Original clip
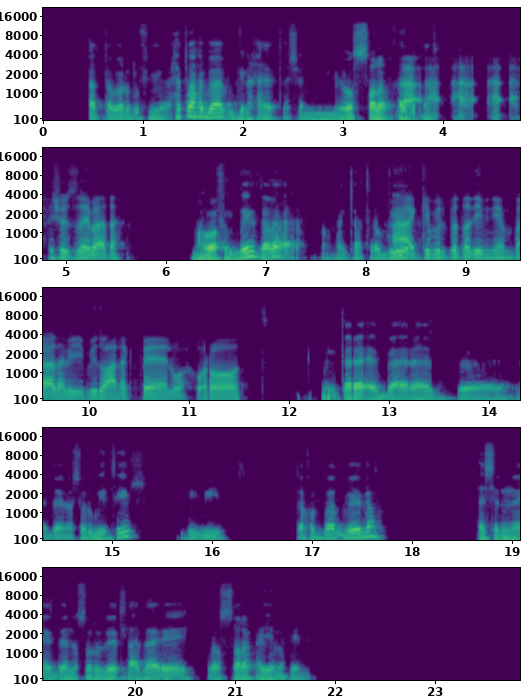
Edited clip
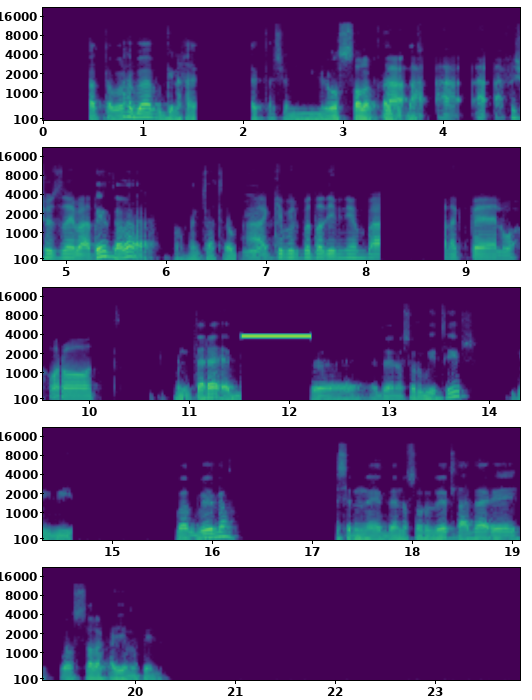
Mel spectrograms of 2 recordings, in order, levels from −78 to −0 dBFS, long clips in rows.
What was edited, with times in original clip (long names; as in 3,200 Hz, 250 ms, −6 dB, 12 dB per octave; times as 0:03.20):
0:00.81–0:01.52: remove
0:02.24: splice in silence 0.56 s
0:05.45–0:06.77: remove
0:08.17–0:08.63: fade in
0:09.61–0:10.26: fill with room tone
0:12.99–0:13.69: beep over 3,770 Hz −6 dBFS
0:16.06–0:17.11: fill with room tone
0:17.66–0:18.71: fade out and dull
